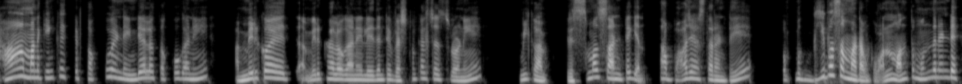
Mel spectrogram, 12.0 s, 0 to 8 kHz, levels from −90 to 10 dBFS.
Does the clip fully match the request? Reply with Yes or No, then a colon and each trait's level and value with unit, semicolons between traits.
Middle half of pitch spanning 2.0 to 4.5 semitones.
No: average, 4.9 semitones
